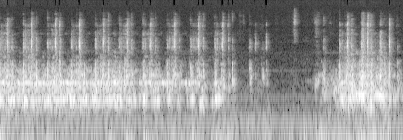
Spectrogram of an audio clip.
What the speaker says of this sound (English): when you're stitching a zipper from the front of the garment, you want to make sure that your stitching is straight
